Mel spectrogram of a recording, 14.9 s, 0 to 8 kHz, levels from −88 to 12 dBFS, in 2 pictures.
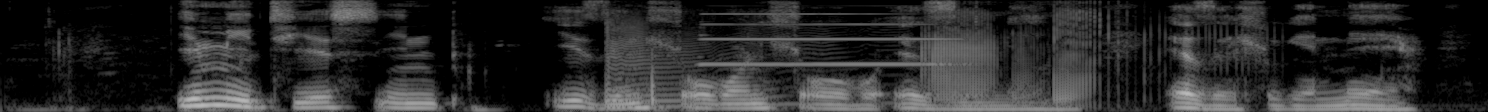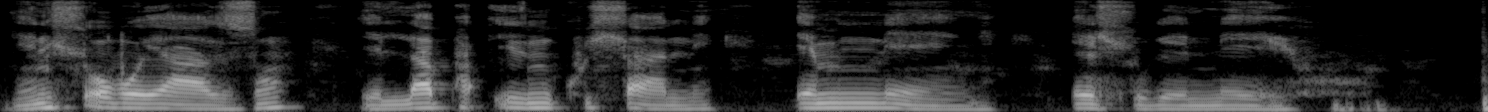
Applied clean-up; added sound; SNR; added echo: none; Wind instrument, woodwind instrument + Fart; 13 dB; none.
